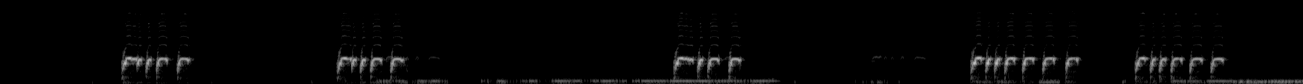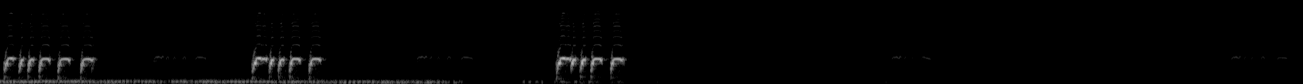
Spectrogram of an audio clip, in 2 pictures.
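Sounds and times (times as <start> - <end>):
dove cooing: 3.4 - 4.4, 6.6 - 7.8, 9.7 - 10.8, 11.4 - 17.8, 18.6 - 19.3
low hum: 4.8 - 7.8, 12.0 - 17.5.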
